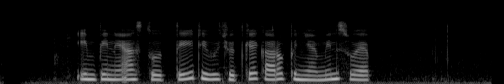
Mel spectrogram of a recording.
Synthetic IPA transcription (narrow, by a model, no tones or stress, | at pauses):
ʔimpineʔast̪ut̪id̪̥i̤wud̥ʒ̥ṳt̪̚kekaɾob̥ə̤ɲamɪnswɛp̚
